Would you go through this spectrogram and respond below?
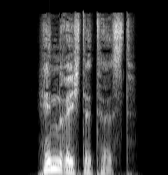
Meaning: inflection of hinrichten: 1. second-person singular dependent preterite 2. second-person singular dependent subjunctive II
- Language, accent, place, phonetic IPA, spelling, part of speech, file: German, Germany, Berlin, [ˈhɪnˌʁɪçtətəst], hinrichtetest, verb, De-hinrichtetest.ogg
